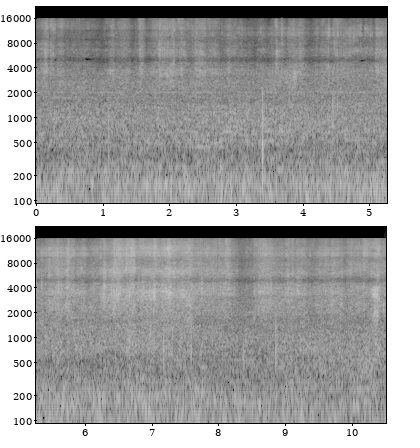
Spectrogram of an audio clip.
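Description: Wind noise on the microphone together with the rustle of tall grass being pushed through, a steady rushing hiss that grows brighter and louder past the middle.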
